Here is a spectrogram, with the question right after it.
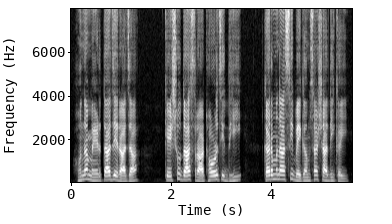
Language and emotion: Sindhi, neutral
